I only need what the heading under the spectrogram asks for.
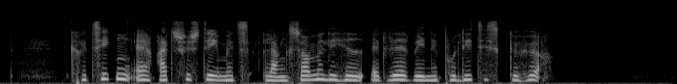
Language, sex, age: Danish, female, 45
